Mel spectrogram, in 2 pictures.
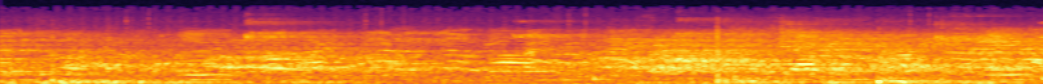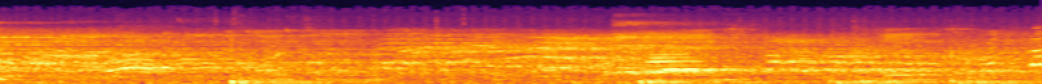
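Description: Indoor volleyball rally on a hardwood gym court: short sneaker squeaks, occasional thuds of the ball, and players' and spectators' voices calling out in the hall.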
